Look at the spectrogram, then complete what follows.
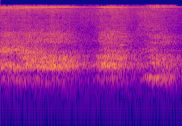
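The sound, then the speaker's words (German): Hundreds of street demonstrators, as two marches run toward each other, roar, whistle and cheer in a dense, continuous wash of voices, swelling loudly in waves over a couple of seconds, with no single voice standing out. “Beide rennen aufeinander zu, pfeifen und feiern, dass sie immer mehr werden.”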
